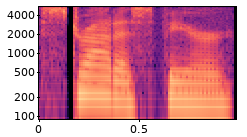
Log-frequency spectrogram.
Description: Prononciation du mot stratosphere en anglais (fichier audio)
Prononciation du mot : stratosphere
